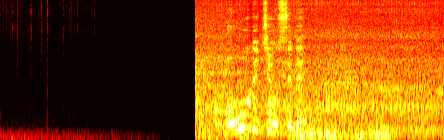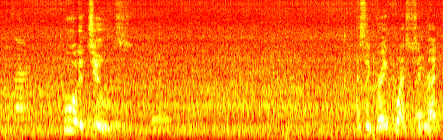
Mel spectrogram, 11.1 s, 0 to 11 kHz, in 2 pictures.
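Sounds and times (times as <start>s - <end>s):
low mechanical hum: 2.5s - 11.0s.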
